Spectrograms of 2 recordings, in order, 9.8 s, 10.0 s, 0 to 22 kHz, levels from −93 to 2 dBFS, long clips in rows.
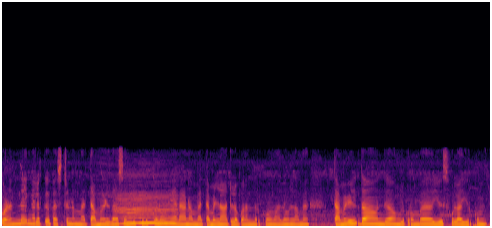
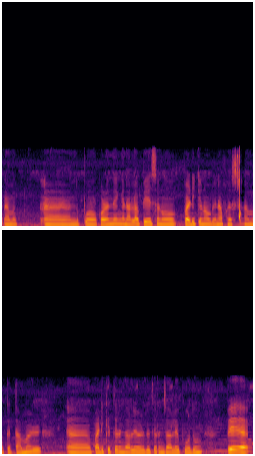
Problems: background sounds at intervals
